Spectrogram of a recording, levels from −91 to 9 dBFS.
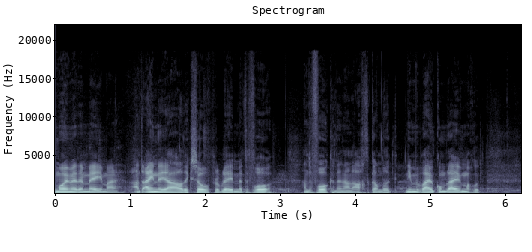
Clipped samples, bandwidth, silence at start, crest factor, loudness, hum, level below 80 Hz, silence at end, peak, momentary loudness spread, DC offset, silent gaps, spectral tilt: under 0.1%; 14.5 kHz; 0 s; 16 dB; -19 LUFS; none; -46 dBFS; 0.55 s; -4 dBFS; 11 LU; under 0.1%; none; -7.5 dB/octave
